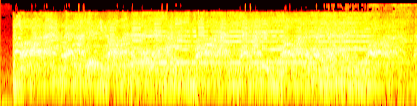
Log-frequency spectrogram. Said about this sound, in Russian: Люди кричали: «Мубарак, Бен Али, теперь очередь Али».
